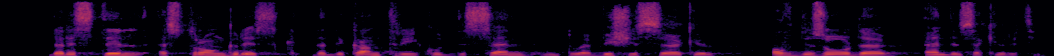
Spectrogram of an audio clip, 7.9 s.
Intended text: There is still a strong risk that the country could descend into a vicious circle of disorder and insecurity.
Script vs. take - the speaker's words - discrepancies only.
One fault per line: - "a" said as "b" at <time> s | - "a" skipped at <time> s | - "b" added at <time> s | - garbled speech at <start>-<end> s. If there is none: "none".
none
